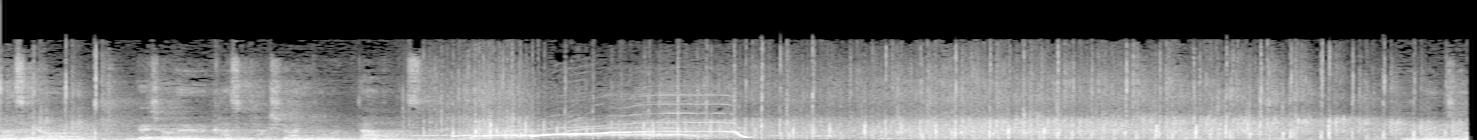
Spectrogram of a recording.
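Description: A young man sings through a microphone in a large echoing hall.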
